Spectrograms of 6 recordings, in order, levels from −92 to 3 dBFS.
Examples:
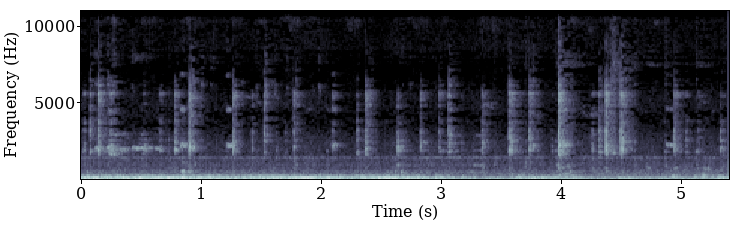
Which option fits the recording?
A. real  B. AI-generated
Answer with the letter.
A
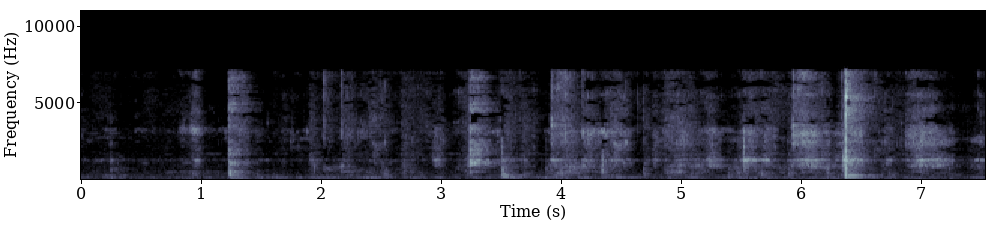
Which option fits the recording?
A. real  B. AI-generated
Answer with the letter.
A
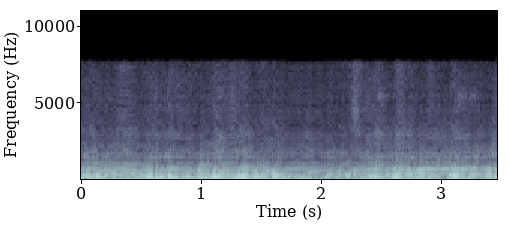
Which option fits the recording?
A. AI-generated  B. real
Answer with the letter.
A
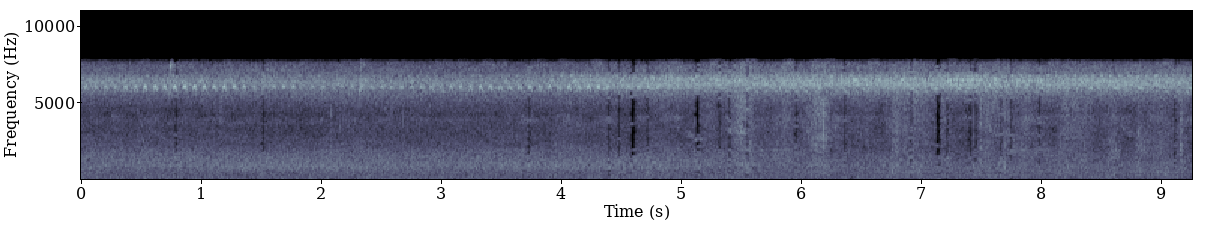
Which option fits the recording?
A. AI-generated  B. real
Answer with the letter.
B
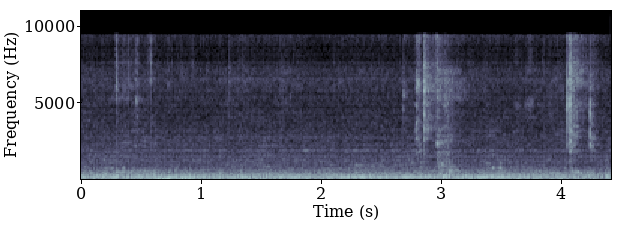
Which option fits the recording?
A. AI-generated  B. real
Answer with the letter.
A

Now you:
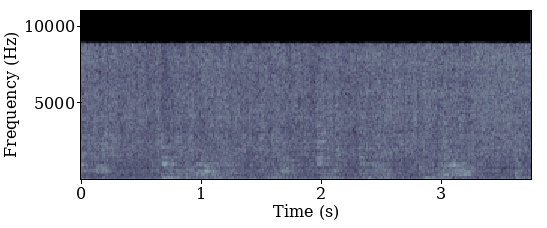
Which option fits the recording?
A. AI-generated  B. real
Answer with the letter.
B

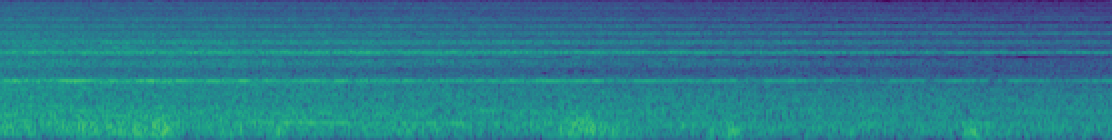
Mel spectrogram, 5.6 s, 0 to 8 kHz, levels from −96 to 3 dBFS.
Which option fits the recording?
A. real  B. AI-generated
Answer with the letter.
A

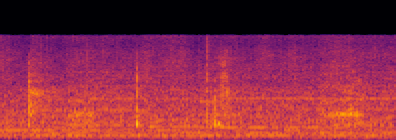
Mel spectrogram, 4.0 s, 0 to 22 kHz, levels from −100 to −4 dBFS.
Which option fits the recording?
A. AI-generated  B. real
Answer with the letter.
B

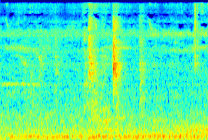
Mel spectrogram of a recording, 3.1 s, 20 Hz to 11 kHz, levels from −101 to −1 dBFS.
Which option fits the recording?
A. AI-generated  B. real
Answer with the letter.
A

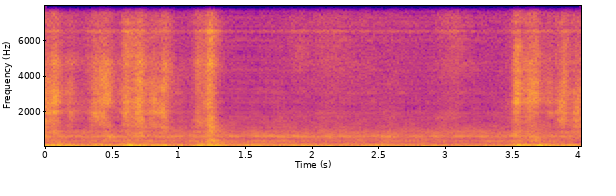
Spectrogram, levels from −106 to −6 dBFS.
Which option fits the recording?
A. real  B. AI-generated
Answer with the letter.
B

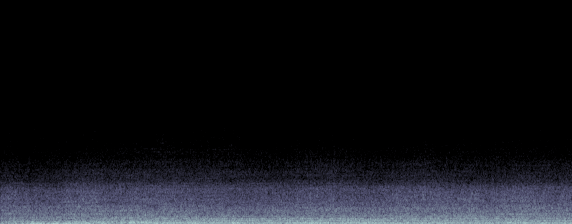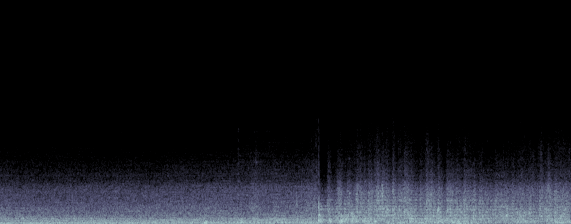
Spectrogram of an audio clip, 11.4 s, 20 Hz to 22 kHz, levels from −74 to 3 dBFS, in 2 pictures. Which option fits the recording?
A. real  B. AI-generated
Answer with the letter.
A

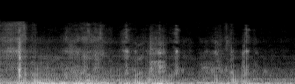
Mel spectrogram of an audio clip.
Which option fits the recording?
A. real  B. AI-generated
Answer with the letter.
B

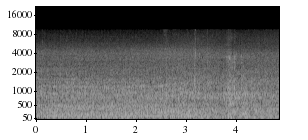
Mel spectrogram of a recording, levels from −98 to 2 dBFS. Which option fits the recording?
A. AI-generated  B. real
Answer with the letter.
B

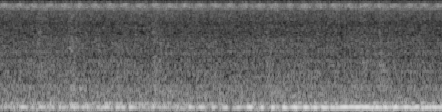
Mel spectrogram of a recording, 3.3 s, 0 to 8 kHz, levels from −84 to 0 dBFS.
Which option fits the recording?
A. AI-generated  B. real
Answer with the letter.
A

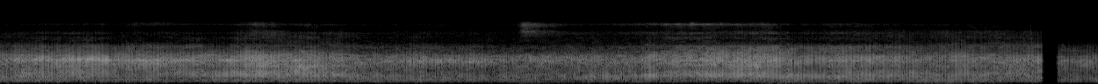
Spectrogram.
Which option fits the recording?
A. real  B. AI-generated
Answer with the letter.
B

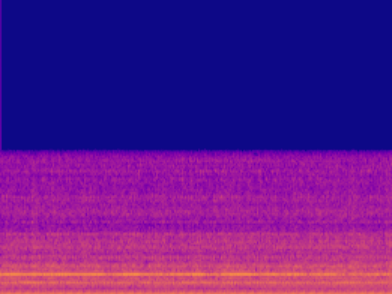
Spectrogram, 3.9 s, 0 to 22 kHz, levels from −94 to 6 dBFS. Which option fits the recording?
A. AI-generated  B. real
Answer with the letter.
B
